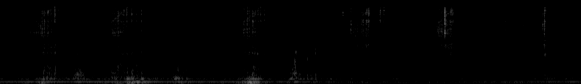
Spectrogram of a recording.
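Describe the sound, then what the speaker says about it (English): Scissors snip through felt on a styrofoam craft gnome in a series of close, soft crunching cuts with short pauses between them, quiet and without talk. "we're going to cut the felt even with the bottom edge"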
